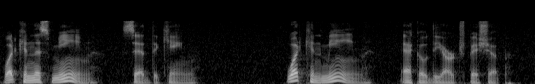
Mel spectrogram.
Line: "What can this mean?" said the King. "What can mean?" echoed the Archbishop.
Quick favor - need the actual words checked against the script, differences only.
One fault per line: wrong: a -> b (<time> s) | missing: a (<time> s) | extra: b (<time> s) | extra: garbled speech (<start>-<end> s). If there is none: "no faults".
no faults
